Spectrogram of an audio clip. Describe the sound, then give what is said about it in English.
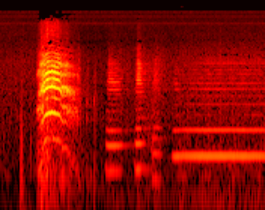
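A bristling kitten lets out one harsh, wavering yowl, a loud burst of about half a second against a quiet background. “Oliver puts down the box and takes out the kitten, which backs away from her. Irena reaches out. The kitten bristles its fur and arches its back.”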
